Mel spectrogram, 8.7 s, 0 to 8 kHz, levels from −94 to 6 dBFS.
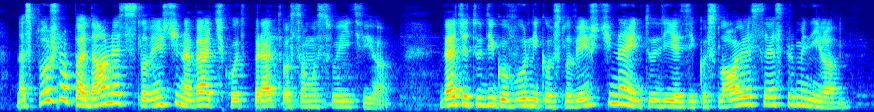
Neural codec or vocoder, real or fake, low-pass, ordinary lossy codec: none; real; 7.2 kHz; none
